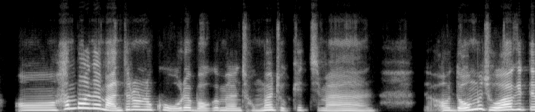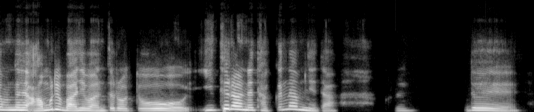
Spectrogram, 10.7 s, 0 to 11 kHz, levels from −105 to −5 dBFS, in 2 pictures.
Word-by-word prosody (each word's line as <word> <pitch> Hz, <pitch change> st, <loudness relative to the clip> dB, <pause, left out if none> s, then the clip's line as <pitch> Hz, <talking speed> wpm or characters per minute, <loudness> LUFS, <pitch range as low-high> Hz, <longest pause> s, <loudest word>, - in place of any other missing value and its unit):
어 230 Hz, +1 st, -2 dB
한번에 390 Hz, -, +3 dB
만들어 230 Hz, +6 st, +3 dB
놓고 245 Hz, -5 st, -2 dB
오래 215 Hz, +4 st, +1 dB
먹으면 205 Hz, +1 st, -3 dB
정말 205 Hz, +5 st, -1 dB
좋겠지만 190 Hz, -5 st, -6 dB, 0.6 s
어 220 Hz, -, -2 dB
너무 225 Hz, -, +4 dB
좋아하기 260 Hz, +3 st, +4 dB
때문에 245 Hz, -2 st, +2 dB
아무리 235 Hz, +8 st, +2 dB
많이 205 Hz, -2 st, +2 dB
만들어도 185 Hz, -1 st, -2 dB
이틀 230 Hz, +11 st, 0 dB
안에 275 Hz, -6 st, +3 dB
다 205 Hz, -4 st, -11 dB
끝납니다. 230 Hz, -, -6 dB, 0.6 s
음. 185 Hz, -1 st, -21 dB, 0.5 s
네. 195 Hz, -4 st, -4 dB
215 Hz, 280 characters per minute, -20 LUFS, 190-245 Hz, 0.6 s, 너무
